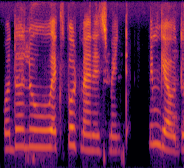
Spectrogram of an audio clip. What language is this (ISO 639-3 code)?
kan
